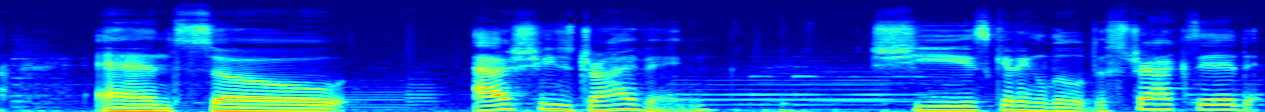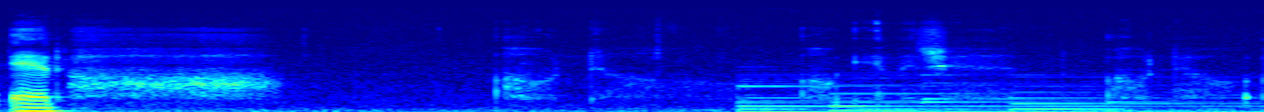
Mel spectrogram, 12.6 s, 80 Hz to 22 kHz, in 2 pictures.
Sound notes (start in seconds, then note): 6.7 gasp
